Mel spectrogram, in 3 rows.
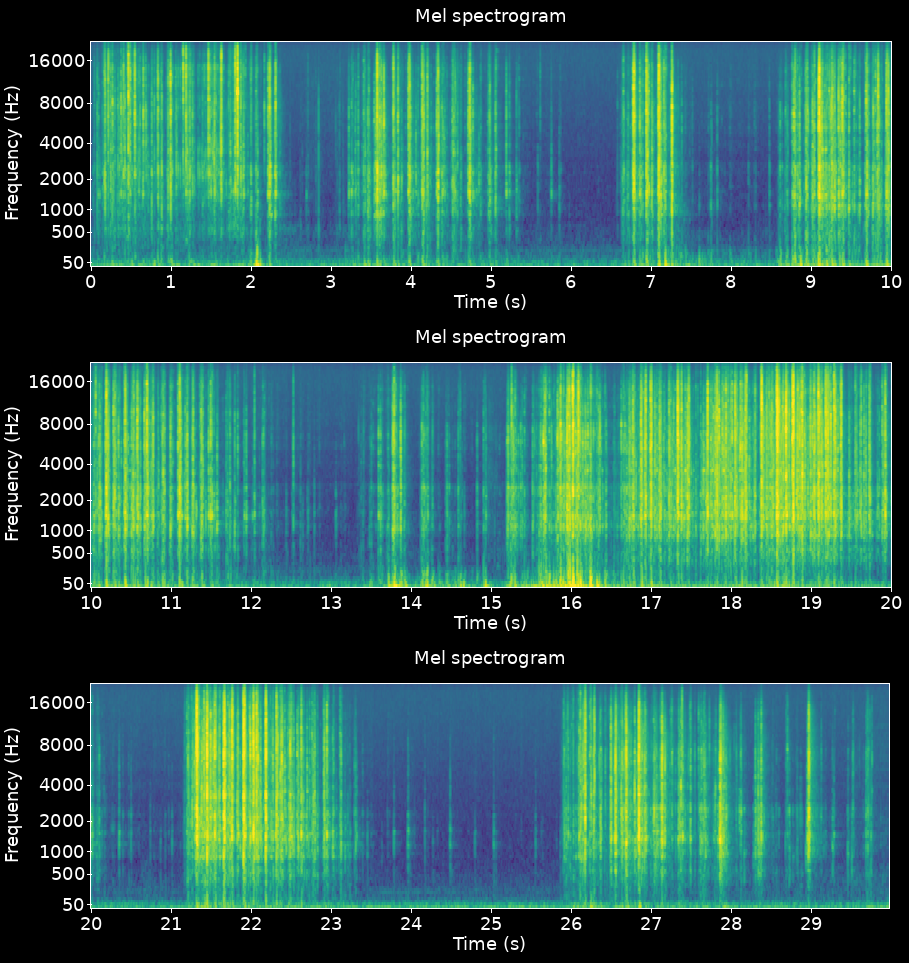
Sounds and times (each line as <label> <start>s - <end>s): articulated plastic doll 0.0s - 6.0s
articulated plastic doll 6.7s - 29.9s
